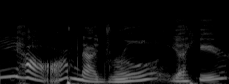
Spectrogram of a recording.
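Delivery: very high, swooping, drawn-out country drawl. Voicing drunk France during a game, in a country accent. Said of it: "giving everybody a country accent".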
